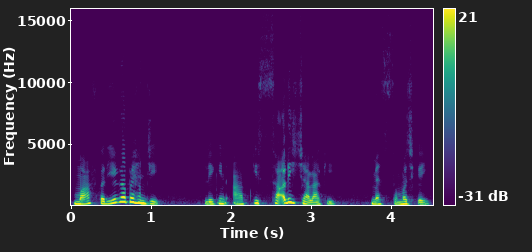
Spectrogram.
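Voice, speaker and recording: A woman's voice: fairly low pitch, sing-song, a little slow, mellow. A woman voicing an indignant older mother defending her married daughter in a story, firm, sarcastic and emphatic. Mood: indignant, accusing.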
